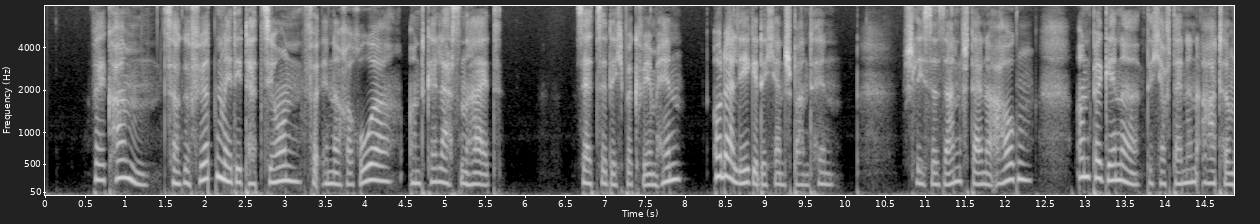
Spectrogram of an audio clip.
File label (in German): Meditation DE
